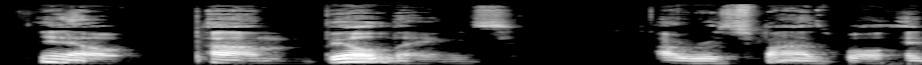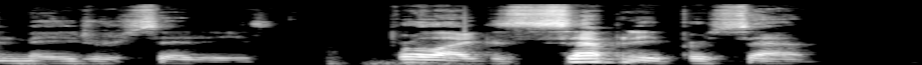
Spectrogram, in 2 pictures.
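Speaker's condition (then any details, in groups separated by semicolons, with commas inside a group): ALS; probably hereditary, father and uncle died of ALS; voice very hoarse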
